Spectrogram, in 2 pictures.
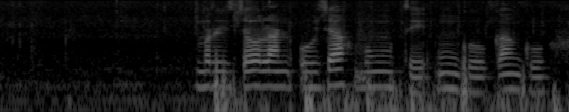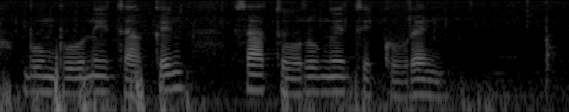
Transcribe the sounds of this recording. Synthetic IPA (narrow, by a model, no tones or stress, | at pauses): məɾit͡ʃɔlanujahmuŋd̪̥i̤əŋɡokaŋɡombumbonid̪̥a̤ɡ̥ɪŋ | sad̪̥o̤ɾuŋed̪̥i̤ɡ̥ṳɾɪŋ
